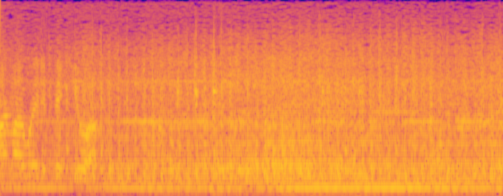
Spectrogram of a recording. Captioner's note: helicopter roaring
